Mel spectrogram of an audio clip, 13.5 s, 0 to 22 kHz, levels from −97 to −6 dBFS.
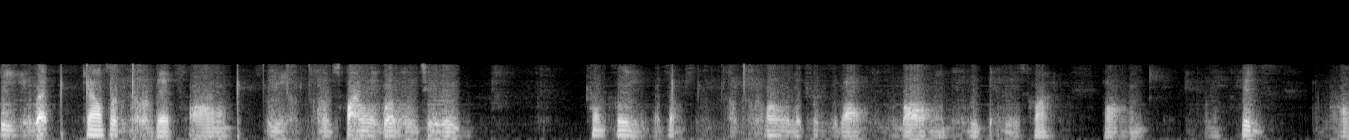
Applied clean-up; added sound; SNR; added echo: neural separator model SepFormer WHAMR!.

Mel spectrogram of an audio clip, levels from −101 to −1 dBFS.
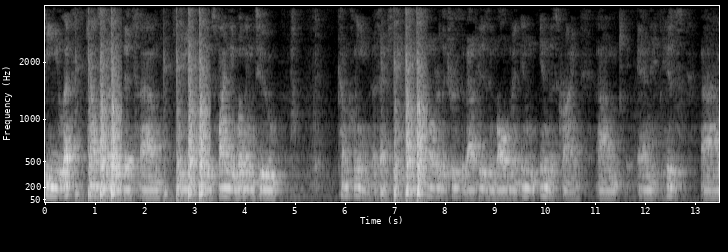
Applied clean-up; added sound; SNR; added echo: none; Hammer; -4 dB; reverberation time 0.8 s.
